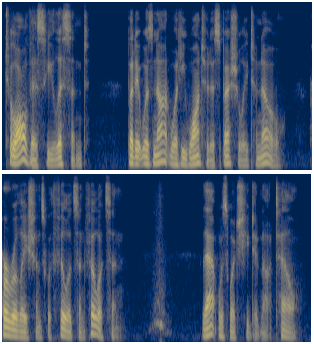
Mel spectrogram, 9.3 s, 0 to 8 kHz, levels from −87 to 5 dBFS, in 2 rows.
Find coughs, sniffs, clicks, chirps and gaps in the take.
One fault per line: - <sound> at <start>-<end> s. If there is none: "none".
- whoosh at 6.8-7.2 s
